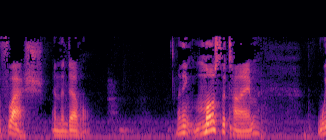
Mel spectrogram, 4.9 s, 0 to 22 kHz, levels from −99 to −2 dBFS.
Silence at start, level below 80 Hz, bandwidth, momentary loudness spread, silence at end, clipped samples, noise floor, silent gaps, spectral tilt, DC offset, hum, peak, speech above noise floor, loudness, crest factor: 0 s; -54 dBFS; 8.4 kHz; 22 LU; 0 s; under 0.1%; -57 dBFS; none; -5 dB/octave; under 0.1%; none; -6 dBFS; 29 dB; -29 LUFS; 24 dB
